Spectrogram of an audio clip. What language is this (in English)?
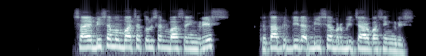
Indonesian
